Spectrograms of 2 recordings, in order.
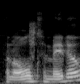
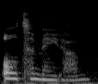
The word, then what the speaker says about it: ultimatum: I saw it coming an old tomato and it's still it's pronounced ultimatum that's I mean I'd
